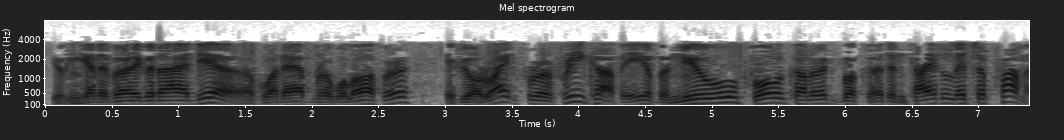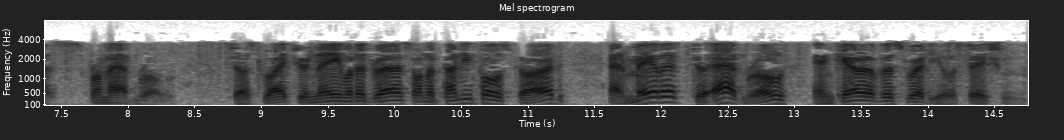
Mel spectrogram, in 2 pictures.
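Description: Old radio ad guy, lively pitch, bit rough voice, thin lo-fi sound. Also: brisk. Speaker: commercial announcer. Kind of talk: vintage radio advertisement read. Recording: lo-fi vintage radio recording.

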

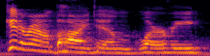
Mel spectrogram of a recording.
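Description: Farmer, male, read by a woman: calm, coaxing, plain short commands, children's storybook, noisy recording. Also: medium pitch, unhurried. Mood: commanding. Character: calm farmer, a man, coaxing and giving orders.

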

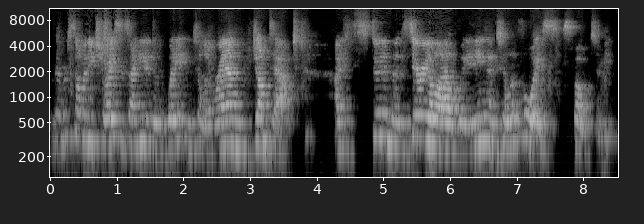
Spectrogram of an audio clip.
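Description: A woman's voice: high-pitched, moderate pace, a bit bright. An actress playing an earnest, hopeful, sincere older woman in a theatrical staged reading. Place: small theatre stage, far camera. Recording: echoey theatre, distant microphone.

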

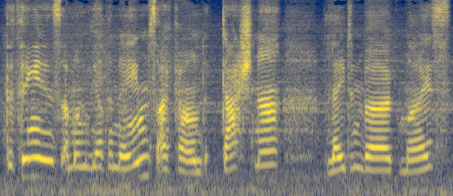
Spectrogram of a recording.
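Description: Actress doing a brisk careful woman researcher on a call, bright voice, bit of noise behind. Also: on the low side, natural voice, rough recording. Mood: brisk, concerned. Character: brisk, cautious woman researcher reporting findings. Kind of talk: audio drama phone conversation.

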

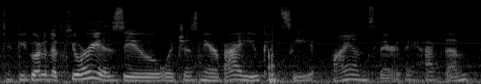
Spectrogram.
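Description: A woman's voice: medium pitch, moderate pace, noisy background. An American woman, around her thirties, reads a children's picture book aloud like a teacher, expressively and carefully, with friendly asides to young listeners. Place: indoor classroom.

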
